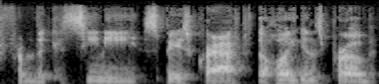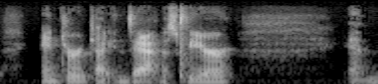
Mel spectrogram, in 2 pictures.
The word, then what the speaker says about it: Huygens: guy here and the European Space Agency built Huygens that's how you pronounce that launched in 1997 and Cassini was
